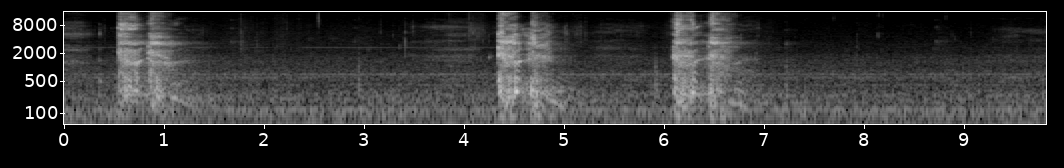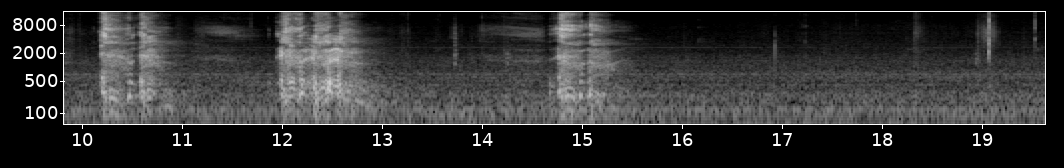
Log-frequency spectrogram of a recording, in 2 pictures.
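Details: Six separate loud coughs over about twenty seconds with steady low background hum, performed by an actor in a 2011 art film about a cougher.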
